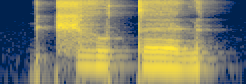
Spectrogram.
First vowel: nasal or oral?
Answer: oral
